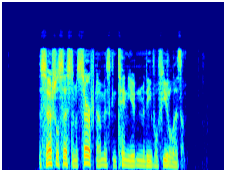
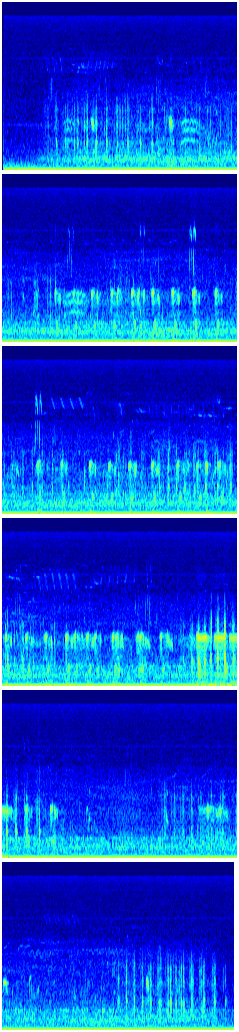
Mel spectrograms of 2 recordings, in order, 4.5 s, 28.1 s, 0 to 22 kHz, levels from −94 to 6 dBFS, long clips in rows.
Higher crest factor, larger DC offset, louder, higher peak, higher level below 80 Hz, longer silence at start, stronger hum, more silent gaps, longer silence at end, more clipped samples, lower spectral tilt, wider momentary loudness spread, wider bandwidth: second, 22 dB vs 28 dB; second, under 0.1% vs 1%; first, -26 LUFS vs -45 LUFS; first, -6 dBFS vs -16 dBFS; second, -62 dBFS vs -52 dBFS; first, 0.75 s vs 0 s; neither; neither; first, 0.85 s vs 0 s; neither; second, -3 dB/octave vs -6 dB/octave; about the same, 11 LU vs 10 LU; second, 10 kHz vs 15.5 kHz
